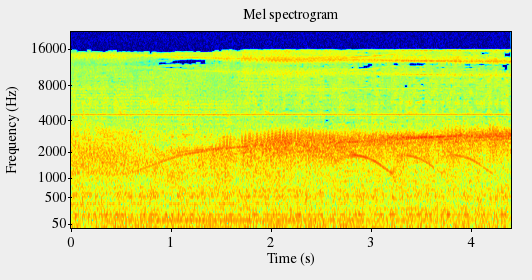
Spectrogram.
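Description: Experimental synthesizer drone: a dense noisy wash over a steady low hum, with a tone gliding slowly upward in the first half and short falling chirps repeating about twice a second near the end.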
